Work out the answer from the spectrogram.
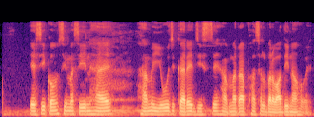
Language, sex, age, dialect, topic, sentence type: Magahi, male, 41-45, Western, agriculture, question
